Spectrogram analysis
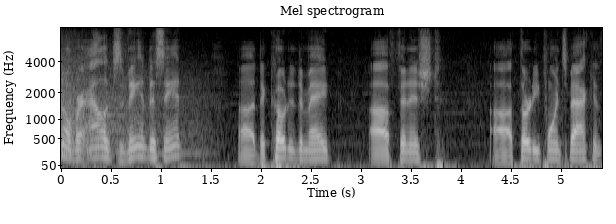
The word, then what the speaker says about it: DeMay: There's Dakota DeMay, or DeMay, I should say. Found out I was saying his name wrong the whole time.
